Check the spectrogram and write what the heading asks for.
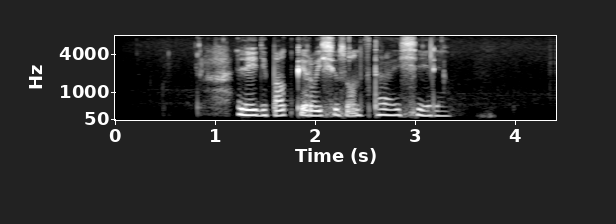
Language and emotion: Russian, neutral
